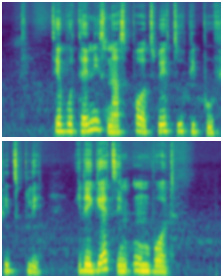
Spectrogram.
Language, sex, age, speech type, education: Nigerian Pidgin, female, 30-45, spontaneous, tertiary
